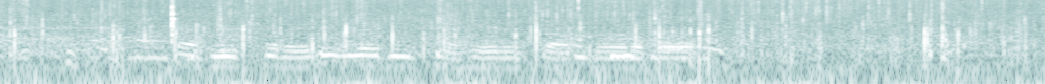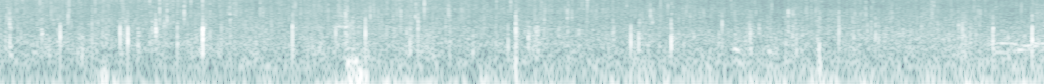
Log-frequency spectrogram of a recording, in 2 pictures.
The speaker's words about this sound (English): Rain's just started to cool down now. That was a bit of a shower.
